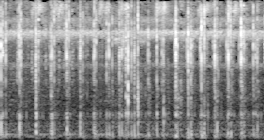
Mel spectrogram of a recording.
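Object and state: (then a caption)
Plastic tub. A small hollow white plastic tub held in one hand is tapped with fingertips and nails. About twenty quick, dry taps come in an uneven rhythm, each with a hollow, low-pitched knock and a bright, clicky edge that dies away almost instantly over a faint low hum.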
